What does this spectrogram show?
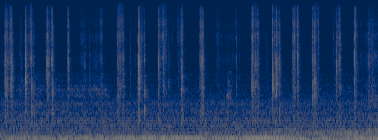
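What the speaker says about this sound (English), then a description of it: "let's go ahead and shuffle them up just a little bit" Paper prop bills are shuffled by hand, giving a rapid series of soft crisp flicks and riffles close by over a low steady hum.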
